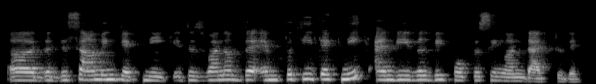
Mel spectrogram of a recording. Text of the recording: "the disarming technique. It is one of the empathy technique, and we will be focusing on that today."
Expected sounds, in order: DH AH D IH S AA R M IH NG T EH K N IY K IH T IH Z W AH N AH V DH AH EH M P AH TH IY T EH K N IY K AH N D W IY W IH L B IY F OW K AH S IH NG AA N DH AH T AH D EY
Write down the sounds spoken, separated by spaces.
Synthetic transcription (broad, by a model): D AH D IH S AA M IH NG T EH K N IY K IH T IH Z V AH N AH V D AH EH M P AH T IY T EH K N IY K AH N D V IY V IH L B IY F OW K AH S IH NG AA N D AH T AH D EY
